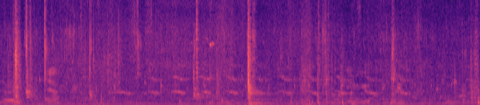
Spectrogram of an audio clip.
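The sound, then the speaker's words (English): A motorboat comes into a dock opposite an island on a Saturday morning in June. Its engine gives a steady low rumble while wind buffets the microphone, with occasional knocks and splashes. “A motorboat is coming into the dock opposite Utøya Island.”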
